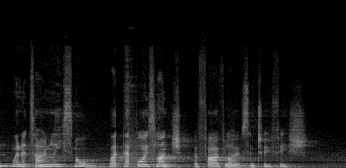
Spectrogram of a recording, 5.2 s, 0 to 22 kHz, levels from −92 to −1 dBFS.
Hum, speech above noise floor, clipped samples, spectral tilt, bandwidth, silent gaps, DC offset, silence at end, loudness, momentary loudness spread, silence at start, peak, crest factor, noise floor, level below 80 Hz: none; 30 dB; under 0.1%; -5.5 dB/octave; 15.5 kHz; none; under 0.1%; 0.6 s; -33 LUFS; 13 LU; 0 s; -14 dBFS; 18 dB; -63 dBFS; -84 dBFS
